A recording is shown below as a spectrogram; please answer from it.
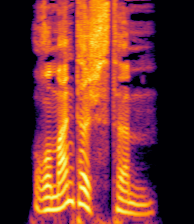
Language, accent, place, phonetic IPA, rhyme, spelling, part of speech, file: German, Germany, Berlin, [ʁoˈmantɪʃstəm], -antɪʃstəm, romantischstem, adjective, De-romantischstem.ogg
- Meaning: strong dative masculine/neuter singular superlative degree of romantisch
